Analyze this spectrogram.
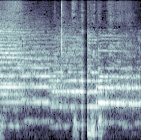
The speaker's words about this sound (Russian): Извините, у меня тут очень громкие сирены.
